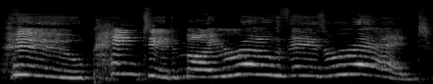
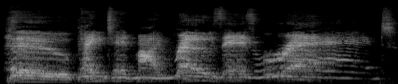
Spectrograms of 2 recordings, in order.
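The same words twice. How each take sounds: First: It is said in the speaker's usual voice. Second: It is said in a strong, low, scratchy queen voice.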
